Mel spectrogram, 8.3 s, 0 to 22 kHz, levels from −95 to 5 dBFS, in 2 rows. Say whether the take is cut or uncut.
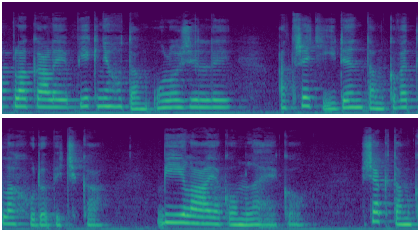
uncut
